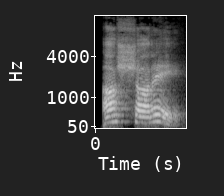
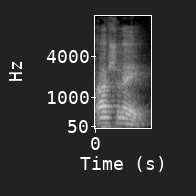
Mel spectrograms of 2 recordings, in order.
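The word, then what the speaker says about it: אַשְׁרֵי: And in this situation, a vocal schwa, according to the Masoretic tradition, is pronounced as a. Okay, not a, short a. Asharei instead of ashrei.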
